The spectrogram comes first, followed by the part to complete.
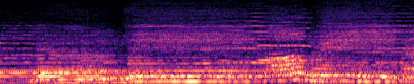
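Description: A choir singing a Vietnamese Catholic offertory hymn, with a line gliding up in pitch about three seconds in.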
